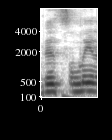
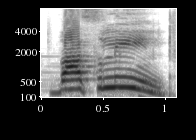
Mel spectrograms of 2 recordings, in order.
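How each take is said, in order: First: It is said in a posh accent. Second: It is said in a Nigerian accent.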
